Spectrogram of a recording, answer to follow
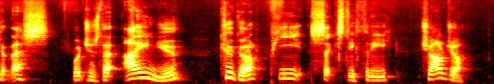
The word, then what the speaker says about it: INIU: It's pronounced INIU.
